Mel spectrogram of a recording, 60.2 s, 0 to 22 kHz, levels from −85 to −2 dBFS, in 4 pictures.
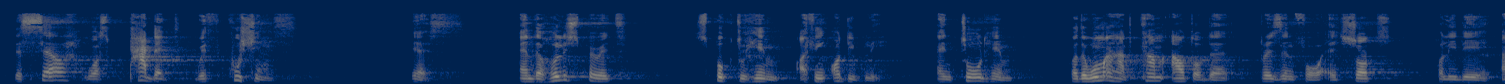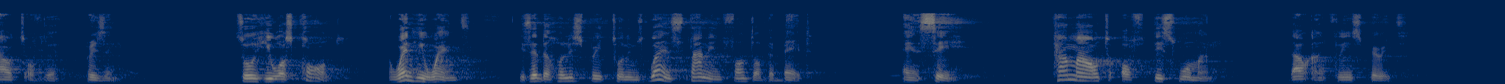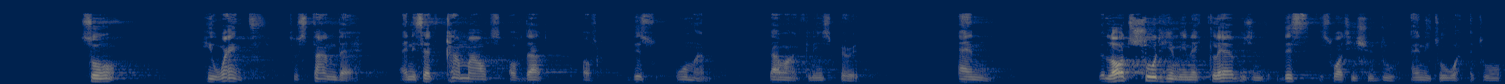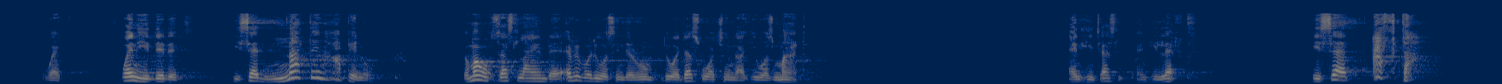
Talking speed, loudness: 150 wpm, -45 LUFS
